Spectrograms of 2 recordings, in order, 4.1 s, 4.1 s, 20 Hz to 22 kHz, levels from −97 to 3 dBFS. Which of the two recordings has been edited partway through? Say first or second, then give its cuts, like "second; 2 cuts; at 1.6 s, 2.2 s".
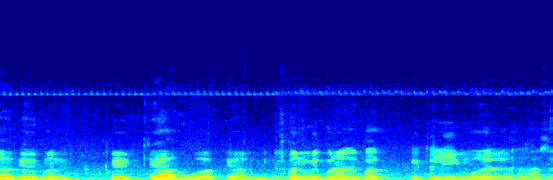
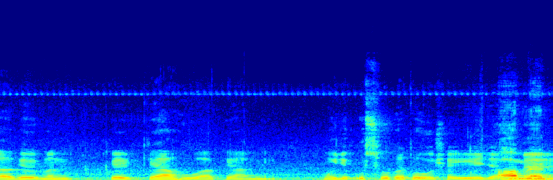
first; 1 cut; at 2.1 s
